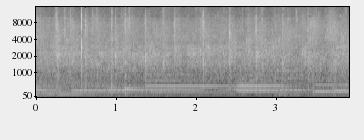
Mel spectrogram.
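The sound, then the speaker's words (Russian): An audience applauds steadily for about four seconds, a dense, even wash of many hands clapping, with sustained musical tones holding underneath. “Дайте им аплодисменты.”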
